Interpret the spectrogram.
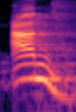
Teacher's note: بعض مسلمان پڑھتے ہیں ورضوا، یہ بالکل غلط ہے، پڑھیں گے ورضوا عنہ۔ جب عنہ پہ وقف کریں گے تو عنہ کی ہا کو خوب ظاہر کریں گے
